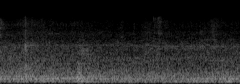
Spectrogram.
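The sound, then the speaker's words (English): A steady, fairly loud wash of hiss and rumble as tyres swish through water on a wet road while traffic passes on a dark, very cold Sunday afternoon, with no clear breaks between vehicles and no talking. “You'll be able to hear the water on the road as traffic comes past.”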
